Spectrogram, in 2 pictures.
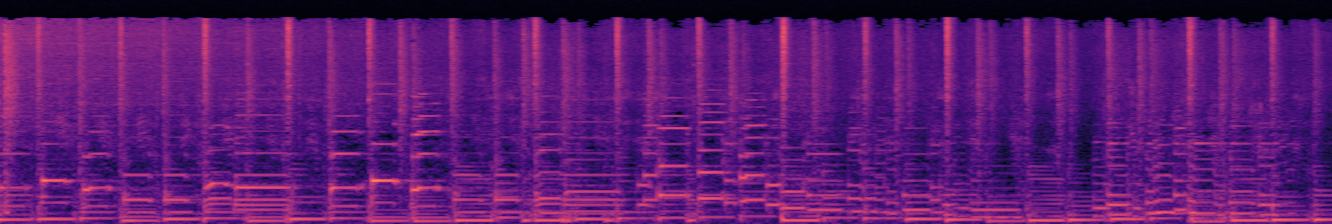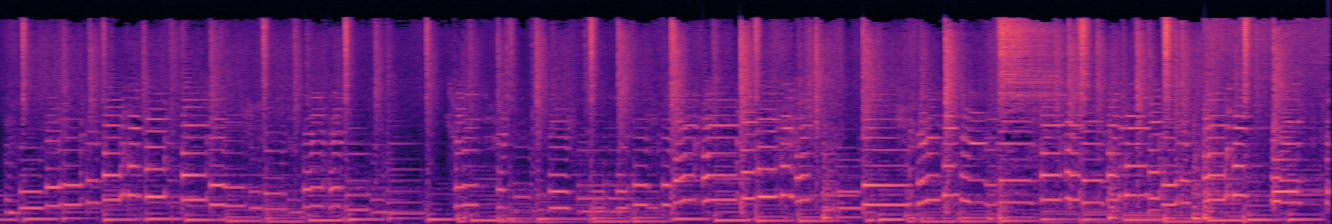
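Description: Jazz quintet recording: a guitar solo in single-note lines over a walking double bass and a drum kit keeping time on the cymbals.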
